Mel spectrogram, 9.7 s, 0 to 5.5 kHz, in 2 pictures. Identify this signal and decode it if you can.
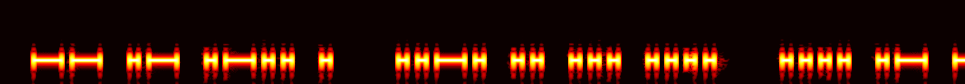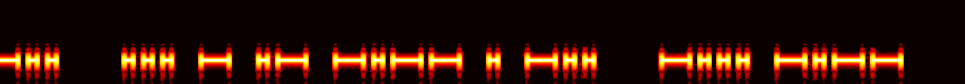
Morse code, heard as a keyed tone, about 25 wpm, 600 Hz. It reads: MALE FISH HAD STAYED BY
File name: the old man and the sea part 1 25wpm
